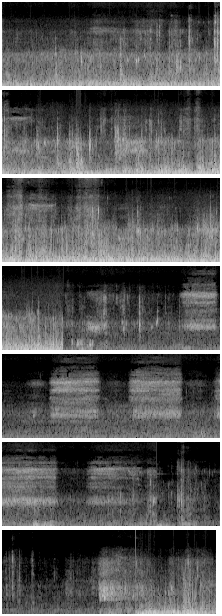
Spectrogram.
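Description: Water sloshing and splashing against a sea kayak, with wind buffeting the microphone, while a swimmer works at the boat during a paddle float self-rescue. About halfway the noise drops away, and there is a run of short, regular puffs about every two seconds. The loud sloshing comes back near the end.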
